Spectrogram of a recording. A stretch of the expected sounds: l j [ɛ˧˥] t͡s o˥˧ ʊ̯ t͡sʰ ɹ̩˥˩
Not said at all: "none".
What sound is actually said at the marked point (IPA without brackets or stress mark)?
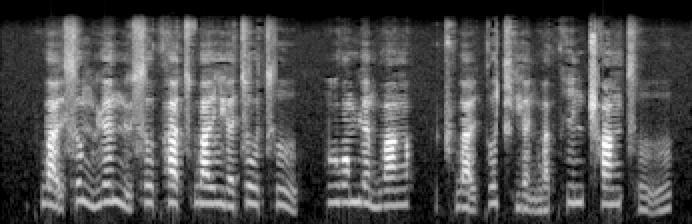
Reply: ɛ˧˥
